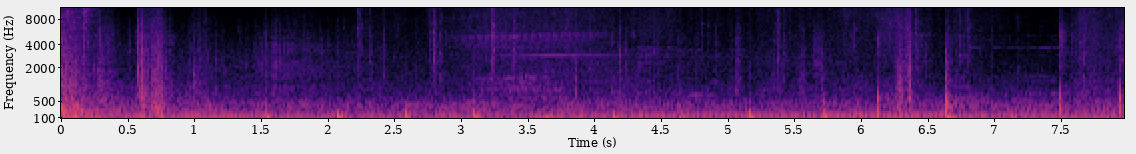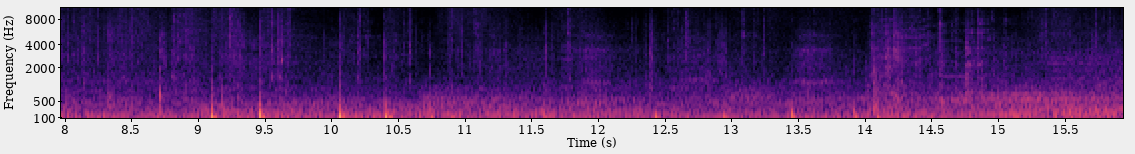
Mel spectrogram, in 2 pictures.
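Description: Footsteps tread softly down wooden stairs.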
